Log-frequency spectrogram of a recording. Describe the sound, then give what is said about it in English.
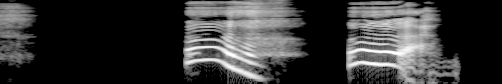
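A person yawns twice in a row, each a long, drawn-out vocal breath that rises and then sags downward, fairly loud, with a brief breathy sound just before. “I wasn't yawning to the story. I'm yawning because I'm tired.”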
